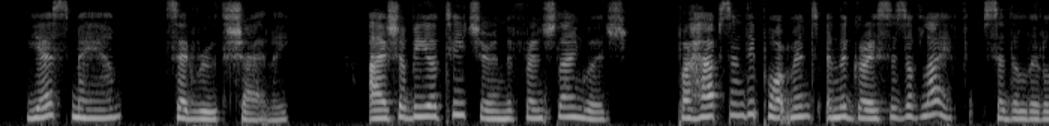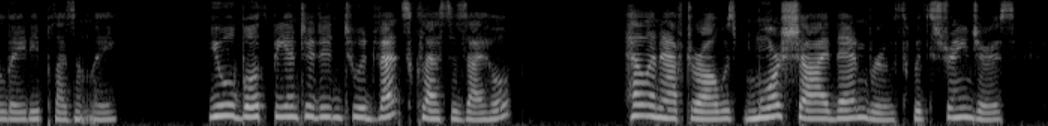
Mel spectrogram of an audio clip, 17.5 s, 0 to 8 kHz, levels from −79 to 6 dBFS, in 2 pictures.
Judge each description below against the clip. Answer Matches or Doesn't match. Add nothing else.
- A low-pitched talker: Doesn't match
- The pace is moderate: Matches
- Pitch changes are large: Doesn't match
